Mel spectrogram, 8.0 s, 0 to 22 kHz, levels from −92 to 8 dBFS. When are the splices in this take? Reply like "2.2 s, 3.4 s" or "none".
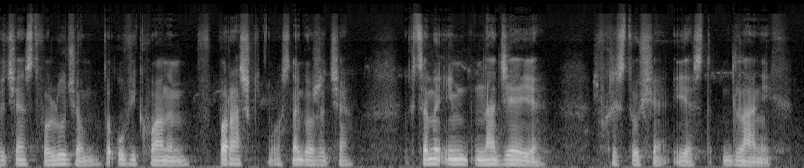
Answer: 1.0 s, 2.6 s, 4.7 s, 6.0 s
